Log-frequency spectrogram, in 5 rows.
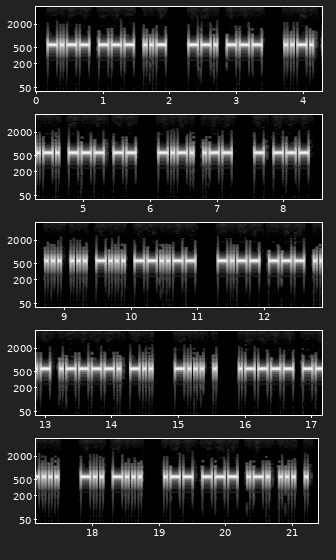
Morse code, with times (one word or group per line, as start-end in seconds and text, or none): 0.2-1.9 YOU
2.3-3.4 GO
3.7-5.8 FROM
6.1-7.2 CW
7.6-8.4 TO
8.7-11.0 SSB,
11.3-14.6 YOU'D
14.9-15.6 BE
15.9-17.5 17
17.8-18.7 DB
19.1-21.2 WORSE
